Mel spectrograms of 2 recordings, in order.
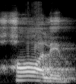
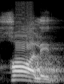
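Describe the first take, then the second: Both takes have the same delivery.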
